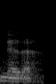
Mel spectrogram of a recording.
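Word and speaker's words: Knittah: knitta and that's uh k-n-i-t-t-a-h so i'm not pronouncing that wrong it's the wicked netta and i won two sock yarns one called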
